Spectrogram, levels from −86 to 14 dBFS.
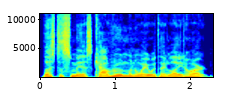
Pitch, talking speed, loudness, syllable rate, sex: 155 Hz, 235 wpm, -14 LUFS, 6.0 syllables/s, male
